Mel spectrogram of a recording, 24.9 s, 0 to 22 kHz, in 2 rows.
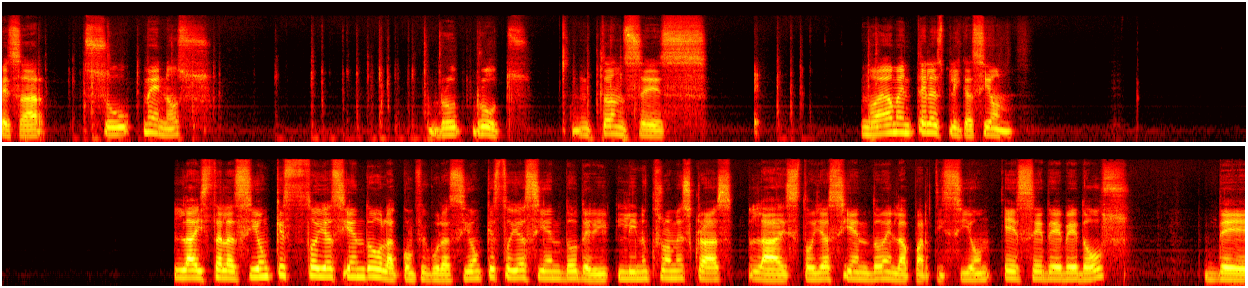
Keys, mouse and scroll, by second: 0.1-4.5 typing, 5.5-8.5 typing, 20.1-22.4 drag.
